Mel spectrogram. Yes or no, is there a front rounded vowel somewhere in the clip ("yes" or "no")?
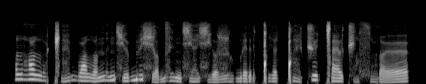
yes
